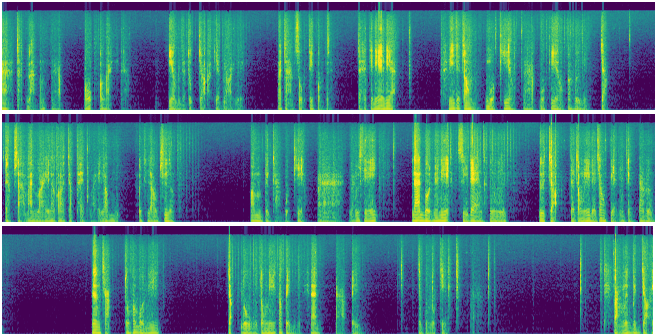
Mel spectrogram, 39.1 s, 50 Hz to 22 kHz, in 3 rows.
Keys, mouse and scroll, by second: 1.6 click, 2.4 click, 4.6 click, 7.2 click, 8.5 click, 9.8 click, 11.1 click, 12.3 click, 13.2-14.0 drag, 14.6 shift+click, 17.2 click, 18.3 click, 20.4 click, 21.1 click, 21.9 click, 24.3 click, 25.2 click, 30.9 click, 32.4 click, 33.9 click, 35.4 click, 36.3 click, 37.2 click.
